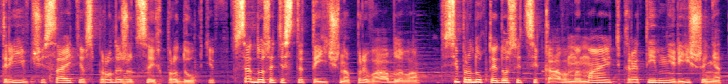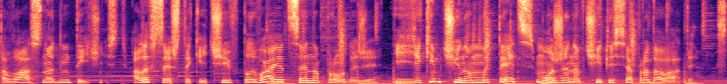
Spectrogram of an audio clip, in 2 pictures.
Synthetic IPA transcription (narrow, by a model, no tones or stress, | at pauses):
t̪ɾʲiwt͡ʃɪsɑjtʲiwspɾɔd̪ɐʒʊt̪sɪxpɾɔd̪uktʲḭwwsɛd̪ɔsɪtʲest̪et̪ɪt͡ʃnɔpɾɪʋɑblˠɪʋɔw̥sʲipɾɔd̪ukt̪ɪd̪ɔsɪt̚ʲt͡sʲikɑʋɪmɪmɑjʊtʲkɾeɐt̪ɪwnʲiɾʲiʃenʲːɐt̪ɐʋlˠɑsnɔid̪ent̪ɪt͡ʃnʲisʲtʲɐlˠɛwsɛʃt̪ɐkɪ̰t͡ʃɪwplˠɪʋɑjɛt̪sɛnɐpɾɔd̪ɐʒʲḭijɐkɪmt͡ʃɪnɔmːɪt̪ɛt͡sʲmɔʒɛnɐwt͡ʃɪt̪ɪsʲɐpɾɔd̪ɐʋɑt̪ɪ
